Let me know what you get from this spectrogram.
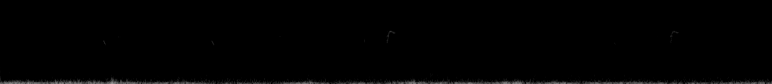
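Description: Small birds chirping in short scattered calls over a low rumbling noise.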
